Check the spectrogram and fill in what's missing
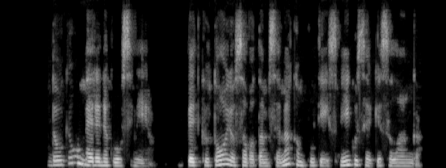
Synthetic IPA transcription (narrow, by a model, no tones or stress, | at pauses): d̪ɒʊɡʲɛʊmʲɛɾʲɛnʲɛklˠɒʊsʲɪmʲeːjoː | b̥ʲɛt̪ʲkʲʊt̪oːjoːsɑːʋoːt̪ɐmʲsʲɛmʲɛkɐmpuːt̪ʲeːɛsʲmʲiːɡʊsʲɛɐɡʲɪsʲɪlˠɐŋɡɐ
